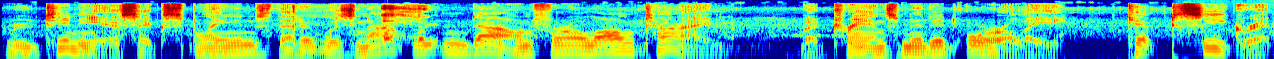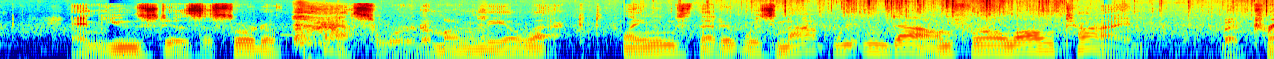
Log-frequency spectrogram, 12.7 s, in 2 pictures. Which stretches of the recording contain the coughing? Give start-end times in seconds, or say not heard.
1.4-2.1, 7.8-8.8.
